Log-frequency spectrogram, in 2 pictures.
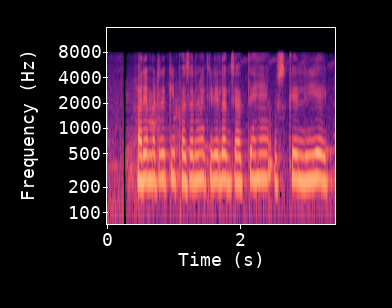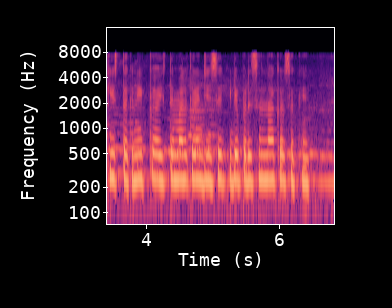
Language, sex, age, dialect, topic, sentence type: Hindi, female, 18-24, Awadhi Bundeli, agriculture, question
